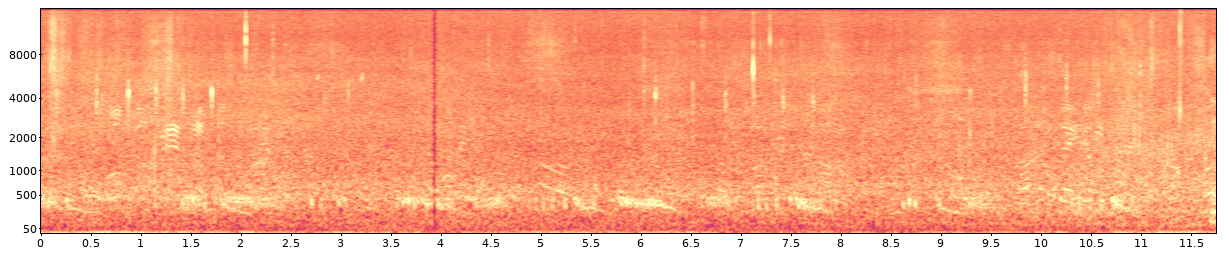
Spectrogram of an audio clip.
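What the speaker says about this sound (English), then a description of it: "So many pigeons." Pigeons coo softly and repeatedly in a public spot in Porto, a low burbling murmur spread across several birds, with distant crowd chatter and city noise underneath.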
